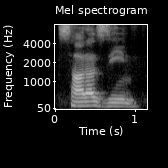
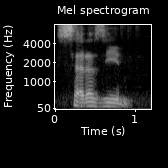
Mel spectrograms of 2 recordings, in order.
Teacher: But in the actual pronunciation, the first S is pronounced as S, but the second S is pronounced as Z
